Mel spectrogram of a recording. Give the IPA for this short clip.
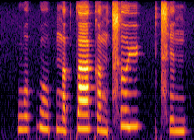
w ʊ˨˥ k̚ w uː˨ p̚ ŋ ɐ˨˥ k̚ t̪ aː˥ k ɐ˨˩ ŋ t͡sʰ ɵ˥ ɥ | t͡sʰ ɪ˨ ŋ

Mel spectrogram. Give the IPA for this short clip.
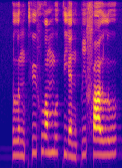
l ʊ˨˩ ŋ t̪ʰ y˦ f w ɔ˦ m u˦ t̪ j ɛ˨˩ n p i˦ f ɑ˦ ʊ̯ l u˦

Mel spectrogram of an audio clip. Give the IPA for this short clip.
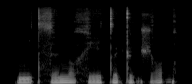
ɲ ɪ t s ə n ɔ x e t̪ ə ʈ ʏ ɡ ʃ ɔ ɡ

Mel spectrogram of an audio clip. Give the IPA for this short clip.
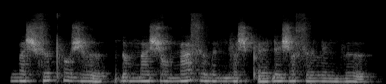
w a ʃ s ə pʰ ɔ ʒ ə | ɗ ɒ ŋ͡m a ʃ ɔ ŋ a s ə w ɛ ŋ v a ʃ pʼ ɛ ɗ ɛ ʒ ɒ s ə l ɛ ŋ ð ə

